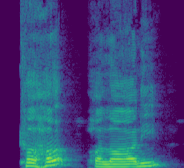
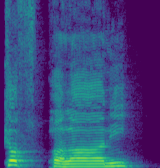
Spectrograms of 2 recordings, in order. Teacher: Kaha palani becomes kaf palani. Okay, this is called Upadmaniya Visarga, where it's changed to a fa.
